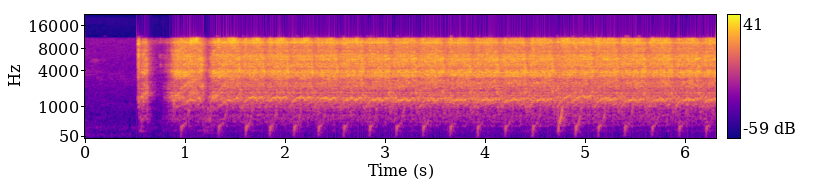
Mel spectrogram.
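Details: Seized 110cc Sunl ATV engine, freed up but not starting, fired on the bench with a carburetor, portable CDI ignition box, jump box and generous starting fluid; catches at once into a steady, even single-cylinder beat under a hissy top end, running normally.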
